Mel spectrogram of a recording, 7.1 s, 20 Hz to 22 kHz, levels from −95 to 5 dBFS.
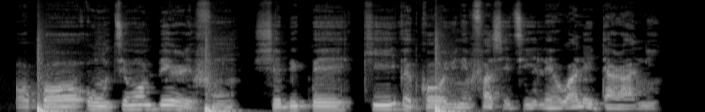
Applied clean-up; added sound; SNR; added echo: classical method Wiener filter.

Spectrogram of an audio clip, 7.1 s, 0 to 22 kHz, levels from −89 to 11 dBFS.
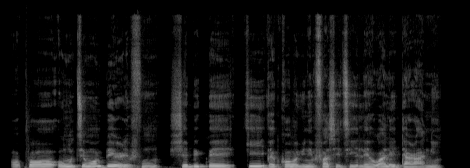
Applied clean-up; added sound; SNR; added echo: neural mask model DeepFilterNet 3.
